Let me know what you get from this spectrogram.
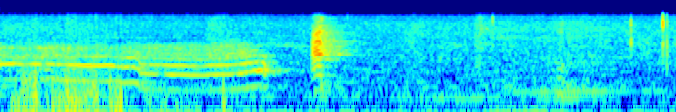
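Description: A Maltese gives a drawn-out, wavering whine that dips slightly in pitch, followed by a sharp click.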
